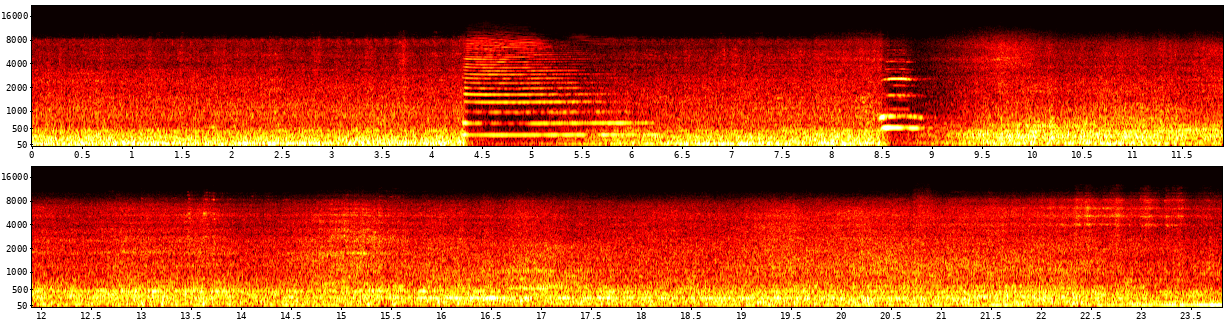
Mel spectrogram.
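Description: Express passenger train running past the platform, its carriages rattling over the rails. The horn sounds one blast of about two seconds about four seconds in, then a short toot about four seconds later.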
